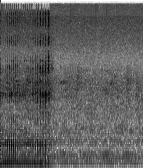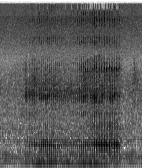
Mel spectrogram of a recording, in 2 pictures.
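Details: A French Bulldog snores while asleep on its owner's lap, two long, raspy, fluttering breaths separated by a quiet pause.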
